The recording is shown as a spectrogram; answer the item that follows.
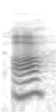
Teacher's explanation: i find for me that vowel that ah is a bit round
